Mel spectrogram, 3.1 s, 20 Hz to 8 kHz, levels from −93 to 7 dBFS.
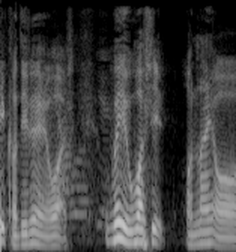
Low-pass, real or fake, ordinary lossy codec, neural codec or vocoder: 7.2 kHz; real; AAC, 32 kbps; none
